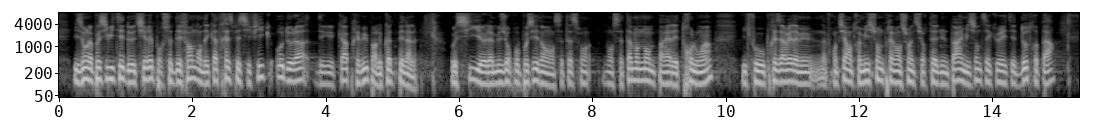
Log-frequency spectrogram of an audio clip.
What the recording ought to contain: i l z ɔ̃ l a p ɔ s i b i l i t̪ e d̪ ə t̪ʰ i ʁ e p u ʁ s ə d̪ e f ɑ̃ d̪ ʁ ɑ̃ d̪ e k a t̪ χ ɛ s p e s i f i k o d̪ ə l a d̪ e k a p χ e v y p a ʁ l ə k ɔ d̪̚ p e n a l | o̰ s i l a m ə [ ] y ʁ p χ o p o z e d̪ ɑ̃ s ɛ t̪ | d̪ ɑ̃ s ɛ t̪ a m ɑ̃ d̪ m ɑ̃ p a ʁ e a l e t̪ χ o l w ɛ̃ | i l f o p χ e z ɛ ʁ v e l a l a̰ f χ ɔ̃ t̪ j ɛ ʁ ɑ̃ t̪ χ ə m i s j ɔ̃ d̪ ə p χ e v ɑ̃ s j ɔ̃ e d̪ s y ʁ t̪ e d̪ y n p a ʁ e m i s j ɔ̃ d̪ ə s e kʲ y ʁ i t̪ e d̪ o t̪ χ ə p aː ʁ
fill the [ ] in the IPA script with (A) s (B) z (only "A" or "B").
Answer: B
